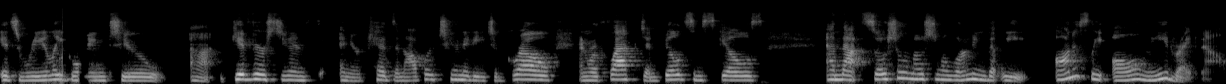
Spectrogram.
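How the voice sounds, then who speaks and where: At a moderate pace, a woman talks in a somewhat breathy voice at medium pitch with ordinary pitch variation. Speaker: education platform representative. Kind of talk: webinar presentation.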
